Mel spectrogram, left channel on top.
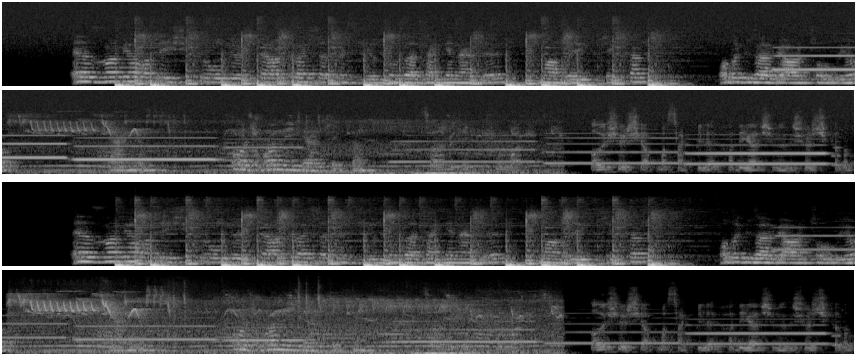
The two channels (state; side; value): noise; left; hiss, 18 dB below the sound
